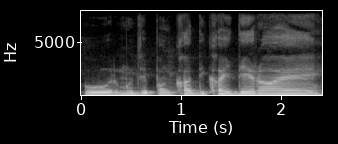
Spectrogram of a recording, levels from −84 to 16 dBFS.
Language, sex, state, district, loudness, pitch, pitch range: Hindi, male, Rajasthan, Bikaner, -12 LUFS, 155 Hz, 150-165 Hz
